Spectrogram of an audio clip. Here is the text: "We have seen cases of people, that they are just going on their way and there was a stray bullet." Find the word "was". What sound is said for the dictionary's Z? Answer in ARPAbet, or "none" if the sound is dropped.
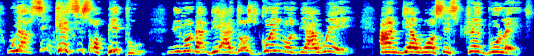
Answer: S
